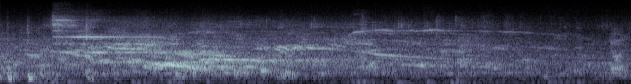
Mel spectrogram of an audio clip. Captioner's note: bell rings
